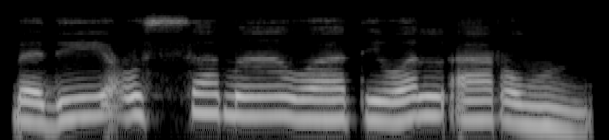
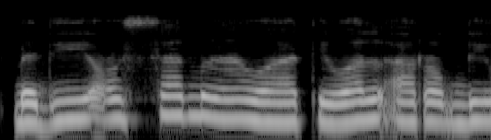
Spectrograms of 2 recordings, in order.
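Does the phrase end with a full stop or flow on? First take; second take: stopped; flows on. First: It stops on the final consonant, vowelless. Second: It flows on with a short i vowel. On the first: "hati-hati juga masih di makhraj dhad ketika waqaf" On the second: "Kalau mau lebih aman, lanjutkan aja lebih ringan"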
